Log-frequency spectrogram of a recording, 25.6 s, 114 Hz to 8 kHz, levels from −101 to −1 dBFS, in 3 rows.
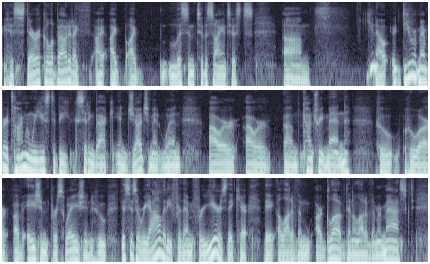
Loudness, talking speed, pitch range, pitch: -19 LUFS, 155 wpm, 90-110 Hz, 100 Hz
